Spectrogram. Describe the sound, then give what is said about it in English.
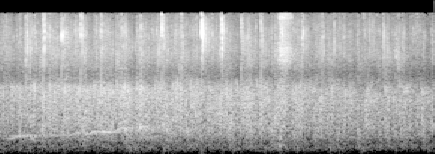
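Audience applause for a newly married couple, a steady, even wash of many hands clapping that keeps going at a constant level for about six seconds with no voices over it. “Can we have a big hand for them?”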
